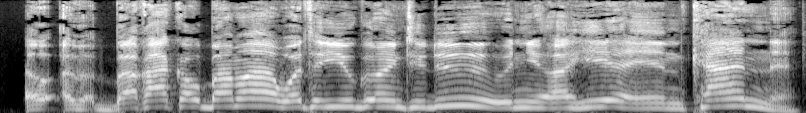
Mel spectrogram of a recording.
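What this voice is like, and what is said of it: Put-on French accent. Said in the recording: “kind of like French accent, of course.”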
